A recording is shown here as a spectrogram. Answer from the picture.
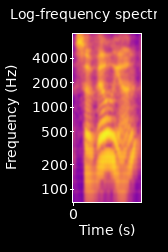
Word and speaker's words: civilian: end of the syllable notice how in civil i'm long on this first syllable and in civilian we still have the s sound but now this letter i says a vowel schwa the uh sound that's because it's an unstressed first syllable the vowel is reduced i can say it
